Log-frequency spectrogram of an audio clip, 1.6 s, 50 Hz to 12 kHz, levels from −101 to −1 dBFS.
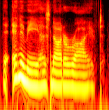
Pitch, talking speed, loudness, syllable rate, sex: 175 Hz, 185 wpm, -17 LUFS, 6.1 syllables/s, female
